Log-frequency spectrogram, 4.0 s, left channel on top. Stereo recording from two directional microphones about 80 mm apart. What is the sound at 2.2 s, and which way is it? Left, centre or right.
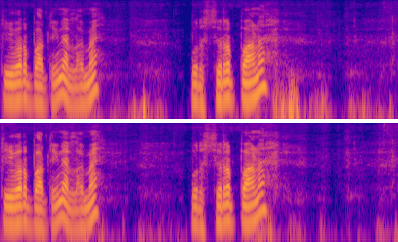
Speech, left.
